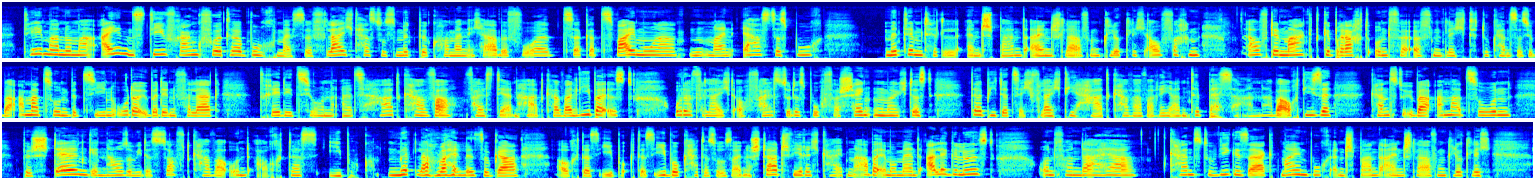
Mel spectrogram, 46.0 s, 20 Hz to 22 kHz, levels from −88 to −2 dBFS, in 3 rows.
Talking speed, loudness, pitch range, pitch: 150 wpm, -23 LUFS, 225-270 Hz, 250 Hz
